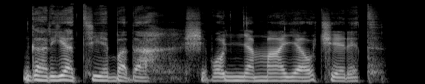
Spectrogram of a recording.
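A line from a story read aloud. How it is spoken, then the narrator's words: Grumbled in broken Russian. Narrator (Spanish): gruñó Irina desde la litera superior en un ruso mal hablado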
